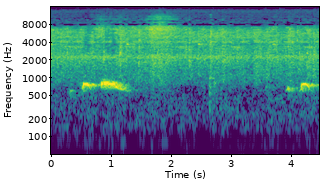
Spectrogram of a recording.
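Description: Spotted dove cooing: one short rhythmic phrase near the start and a faint fragment near the end, over quiet background with no talk.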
